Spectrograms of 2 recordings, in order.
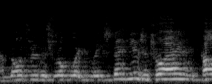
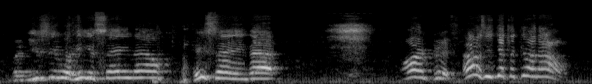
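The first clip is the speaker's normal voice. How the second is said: pressing, heated, hammering delivery, pitch rising; 6 semitones higher than usual. Arguing about how he got the gun out, yelling. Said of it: "Why are you yelling?".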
